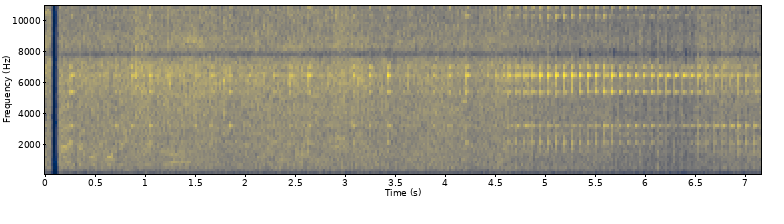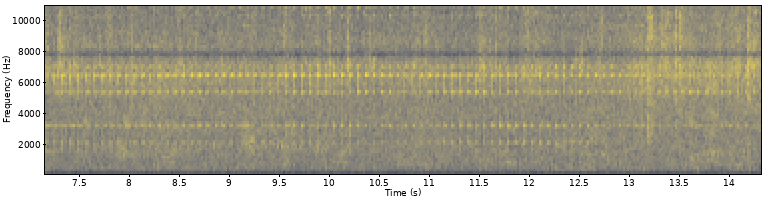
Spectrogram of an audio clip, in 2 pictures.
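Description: Busy city street crowd chattering, with a pedestrian crossing signal's rapid ticking cutting through. The ticking is loudest for about two seconds starting about four and a half seconds in, then carries on more faintly.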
